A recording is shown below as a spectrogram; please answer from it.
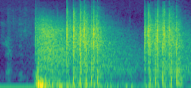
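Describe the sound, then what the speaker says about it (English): A heavy boom, then bursts of rapid gunfire in a video game battle, a loud thump followed by two clusters of sharp repeated shots at mid distance. "A tank shell that just blew overhead?"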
